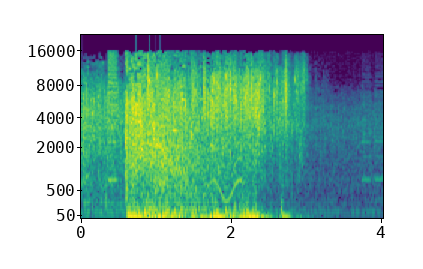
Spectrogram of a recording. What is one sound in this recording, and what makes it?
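A loud blast booms and then rumbles away.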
